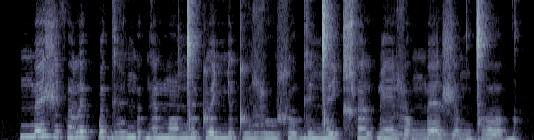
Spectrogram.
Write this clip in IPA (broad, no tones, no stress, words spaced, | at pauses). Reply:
ŋ͡mɛ ʒɪθõlə k͡pəɡɛ̤ŋɵ ɡɛ̃mõŋ͡ǀɪtʷæ ɲətʷɛ̤ɮo̤ sʷɤɡɪŋ͡ǀe t͡ɕʰə̃lɓẽ ɮoŋ͡mɛl ʒɤŋɡ͡ǀɤɡ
